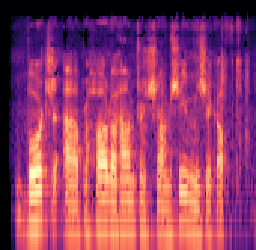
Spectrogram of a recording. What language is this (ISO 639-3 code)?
fas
